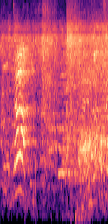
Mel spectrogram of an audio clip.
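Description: Voices of swimmers playing in a pool: a loud high-pitched shout about a third of a second in, then several voices calling over one another.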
